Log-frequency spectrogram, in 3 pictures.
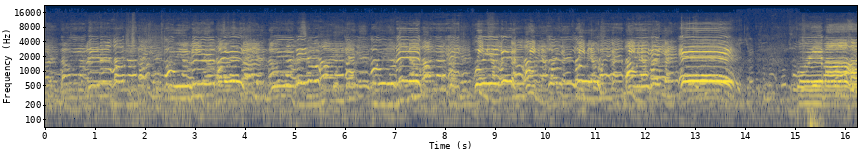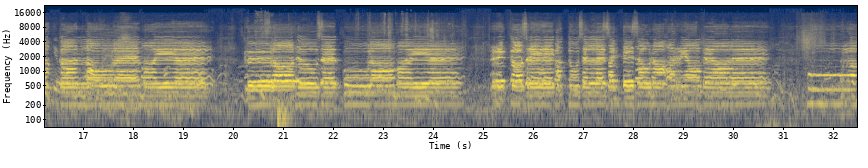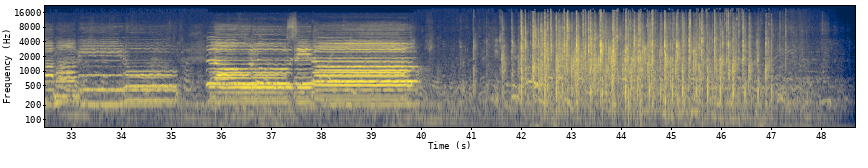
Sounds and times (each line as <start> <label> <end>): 0.0 women choir singing 40.4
